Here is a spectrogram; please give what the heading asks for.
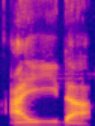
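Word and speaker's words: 間: হ্যা এই 94 নাম্বার যে কাঞ্জি এটা দেখুন আইদা। আইদা মানে হচ্ছে দুটির মধ্যে না বিটুইন। এরকম কিছু। তারপর এটার উচ্চারণে মাও বলা যায়। মা আর চাইনিজ উচ্চারণ হচ্ছে কান।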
